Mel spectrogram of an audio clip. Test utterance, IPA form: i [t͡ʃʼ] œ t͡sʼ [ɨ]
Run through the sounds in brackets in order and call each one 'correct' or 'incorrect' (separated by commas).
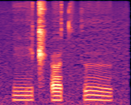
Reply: correct, correct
